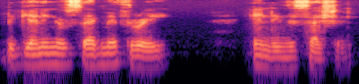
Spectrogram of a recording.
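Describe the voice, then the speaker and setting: A man speaking as a family therapist in a role-play session, with a husky voice and measured, formal, wordy phrasing. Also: medium pitch, steady tone, darkish tone, dry recording, rough recording. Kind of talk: spoken counseling role-play demonstration.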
